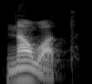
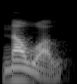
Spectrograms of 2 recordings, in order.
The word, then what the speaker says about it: Nahuatl: sides of your tongue in eastern nowat it has come to be pronounced T so the name of the language is pronounced naat in Western n it has come to be pronounced so the name of the language is pronounced naal the degree of mutual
